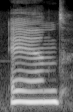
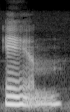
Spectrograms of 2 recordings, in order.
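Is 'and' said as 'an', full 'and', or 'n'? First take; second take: full and; an. First: The word is said fully with a clear d. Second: The word is reduced, dropping the final d. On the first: "pronouncing and clearly like that" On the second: "native speakers reduce it to an"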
